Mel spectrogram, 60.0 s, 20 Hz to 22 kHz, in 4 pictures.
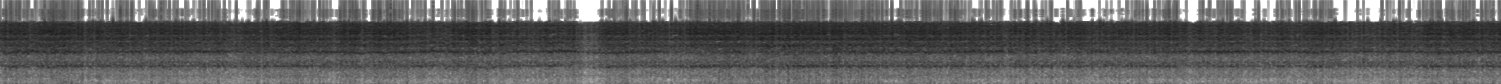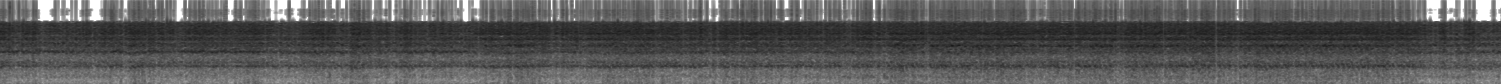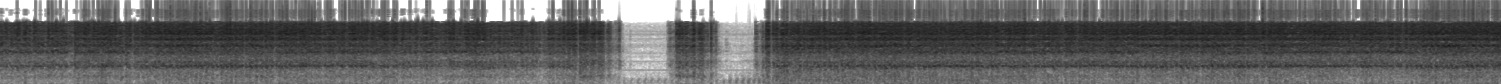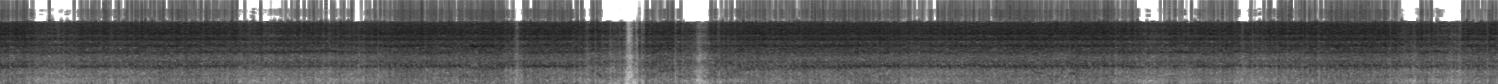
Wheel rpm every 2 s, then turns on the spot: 230, 230, 220, 230, 230, 240, 240, 230, 230, 230, 230, 230, 210, 210, 220, 220, 220, 220, 50, 180, 230, 230, 220, 230, 220, 110, 170, 220, 220, 220.
none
